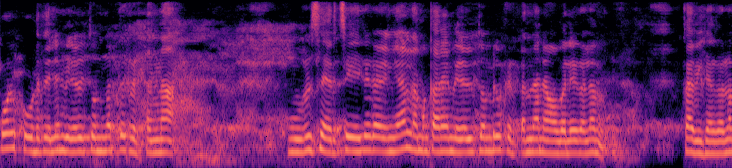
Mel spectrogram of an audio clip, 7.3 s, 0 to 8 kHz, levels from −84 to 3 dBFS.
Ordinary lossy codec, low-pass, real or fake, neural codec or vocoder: none; none; fake; codec, 16 kHz, 2 kbps, FreqCodec, larger model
